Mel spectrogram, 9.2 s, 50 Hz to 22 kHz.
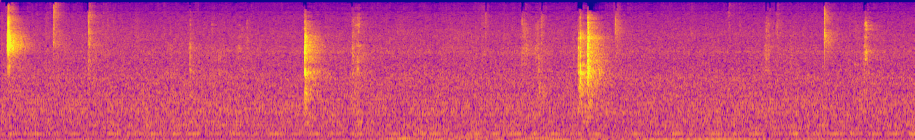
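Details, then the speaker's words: Abandoned 1984 Honda Sabre VF700S: three sharp single clicks about three seconds apart and no cranking; no power at the key switch and blown fuses found; the engine is suspected to be locked. "I hear the starter clicking. We don't have any power up here at the key switch."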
